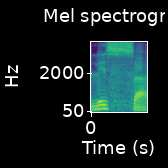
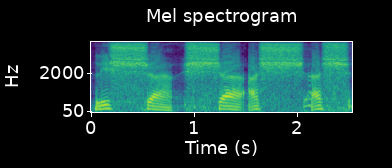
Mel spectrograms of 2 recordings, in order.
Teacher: Kemudian pada lafal shin lisya ya, lisya tasydidkan sinnya, tapi hati-hati jangan sampai terbaca dengan sin, jangan dibaca lissa tapi lisya, sya pakai y gitu ya. Nah, ini untuk shin itu cara membacanya adalah di tengah lidah kita bunyinya lisya, sya, ash.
